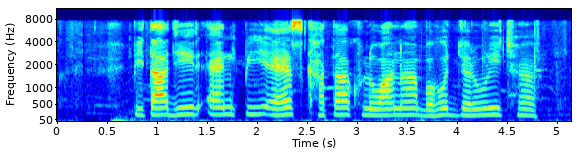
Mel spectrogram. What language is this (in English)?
Magahi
